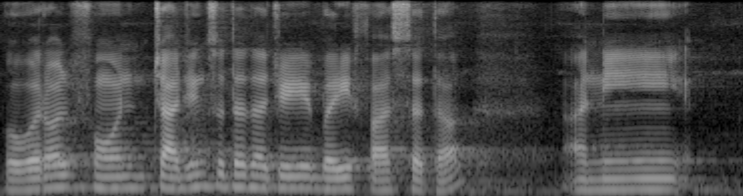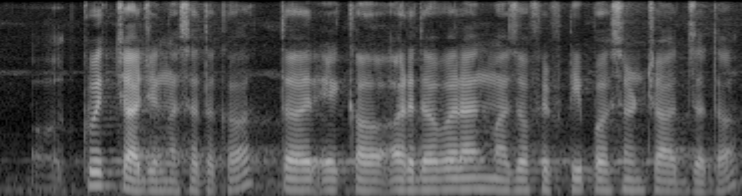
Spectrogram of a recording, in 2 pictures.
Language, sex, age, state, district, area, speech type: Goan Konkani, male, 18-30, Goa, Bardez, urban, spontaneous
